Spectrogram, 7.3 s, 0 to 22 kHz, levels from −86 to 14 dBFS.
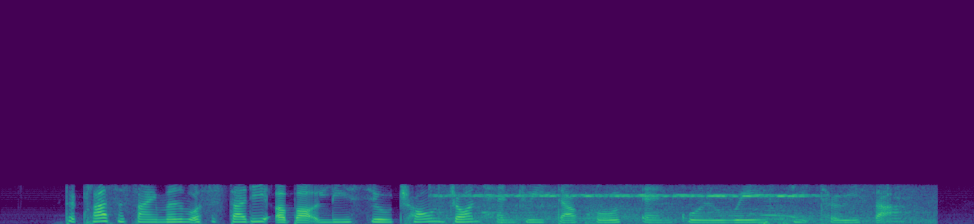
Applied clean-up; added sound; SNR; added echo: none; Alarm; 6 dB; none.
